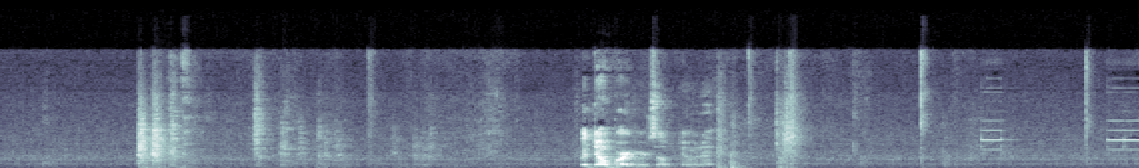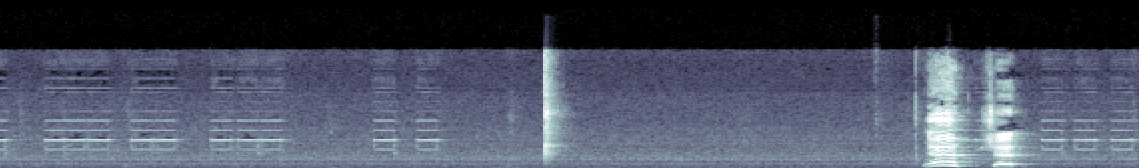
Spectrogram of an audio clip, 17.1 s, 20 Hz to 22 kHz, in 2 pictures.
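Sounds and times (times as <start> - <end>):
oven control panel beeps: 7.3 - 7.6, 8.2 - 12.0, 15.9 - 17.0.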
